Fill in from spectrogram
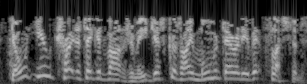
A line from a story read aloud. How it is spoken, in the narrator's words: she snapped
